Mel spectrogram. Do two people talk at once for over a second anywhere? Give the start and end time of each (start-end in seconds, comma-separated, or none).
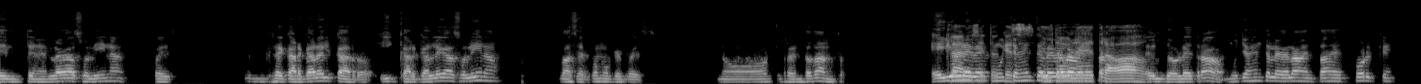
9.4-11.6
